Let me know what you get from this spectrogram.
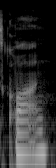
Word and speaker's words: Kuang: Am I pronouncing that right? – I think it's Kuang. Yeah.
